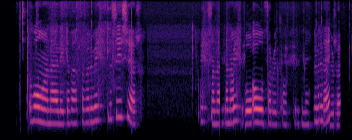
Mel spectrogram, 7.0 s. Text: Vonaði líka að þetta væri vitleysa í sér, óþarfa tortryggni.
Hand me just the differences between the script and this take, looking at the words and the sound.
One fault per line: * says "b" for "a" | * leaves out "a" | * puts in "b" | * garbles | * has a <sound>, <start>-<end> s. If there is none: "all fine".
* garbles
* garbles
